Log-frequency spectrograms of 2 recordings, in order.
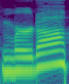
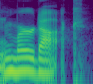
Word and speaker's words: Murdaugh: annoying thing is that it's spelled like Murda but they pronounce it Murdoch okay J be illegal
